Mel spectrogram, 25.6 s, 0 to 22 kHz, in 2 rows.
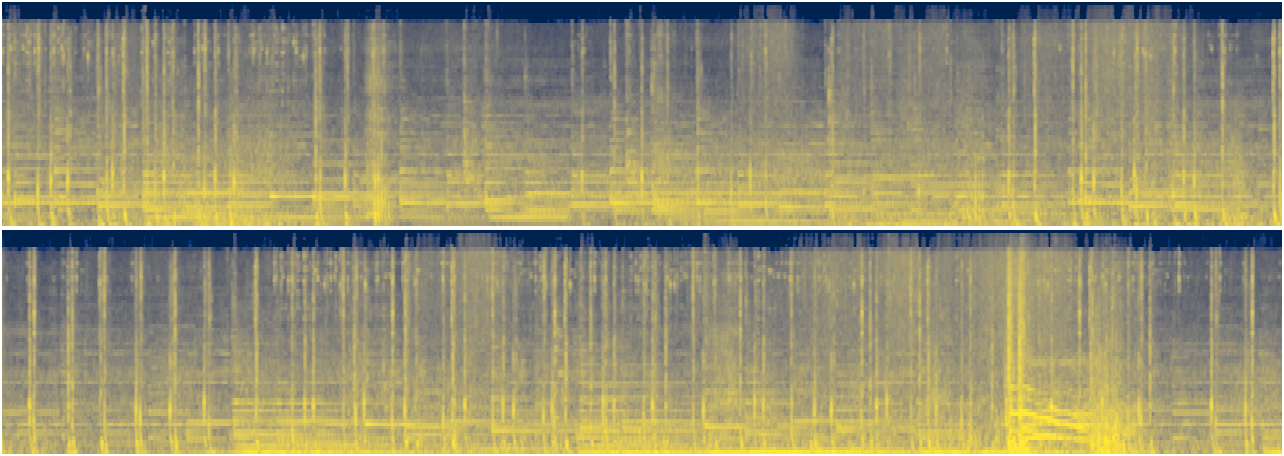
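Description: A horse's hooves clopping at speed in The Witcher 3: Wild Hunt, a steady, repeated galloping rhythm heard close over a game soundtrack, with a brief whinny-like cry near the end.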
